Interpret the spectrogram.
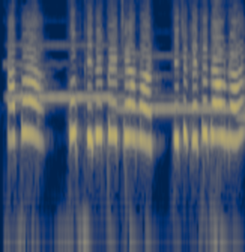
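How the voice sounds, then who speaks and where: An actor plays a hungry little boy in a cartoon story. The voice is very high and childlike, pleading and insistent with an older sister. Music plays clearly behind it. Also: level tone, moderate pace. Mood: hungry whining.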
